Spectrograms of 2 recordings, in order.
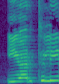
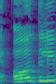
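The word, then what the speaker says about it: earthly: ईर्थली नहीं अर्थली पढ़ेंगे, जिसका मतलब होता है सांसारिक।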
